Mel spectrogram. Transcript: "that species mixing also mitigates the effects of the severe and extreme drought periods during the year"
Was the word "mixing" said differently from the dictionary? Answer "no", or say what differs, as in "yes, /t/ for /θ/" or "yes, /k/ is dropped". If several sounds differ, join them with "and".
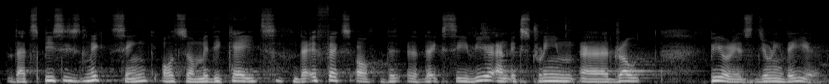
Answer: no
